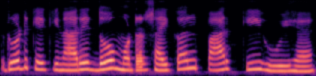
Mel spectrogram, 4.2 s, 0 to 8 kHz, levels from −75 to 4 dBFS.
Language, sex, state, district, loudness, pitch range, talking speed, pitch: Hindi, female, Jharkhand, Ranchi, -15 LUFS, 225-280 Hz, 125 wpm, 245 Hz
